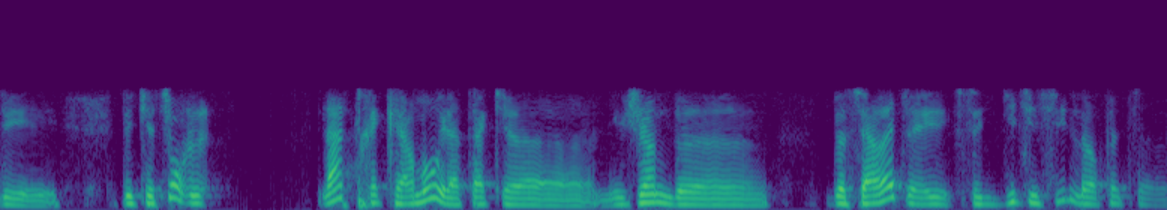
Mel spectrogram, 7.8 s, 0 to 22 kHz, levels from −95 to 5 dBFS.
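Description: Throughout, the speech sounds rough, muffled and warbly, with nothing above 3.8 kHz. This is tandem speech coding: two speech codecs in a row, the second re-encoding the first's already degraded output.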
